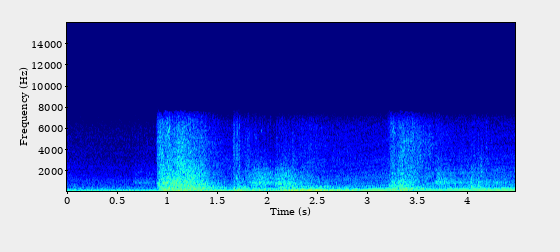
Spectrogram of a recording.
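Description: A vehicle crashes with a loud thud against a fence.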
